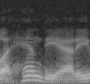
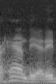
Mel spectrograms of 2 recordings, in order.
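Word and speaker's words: hendiadys: h en di ady ahem deity or hand Eid depending on which part of the country you're from you'll pronounce it one of those two ways you say what's a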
